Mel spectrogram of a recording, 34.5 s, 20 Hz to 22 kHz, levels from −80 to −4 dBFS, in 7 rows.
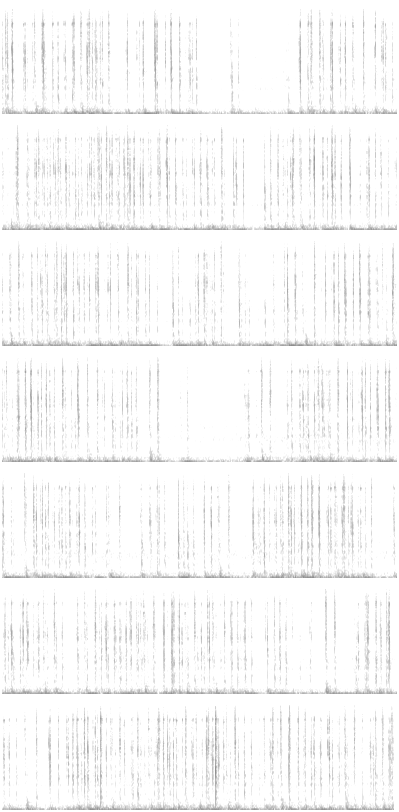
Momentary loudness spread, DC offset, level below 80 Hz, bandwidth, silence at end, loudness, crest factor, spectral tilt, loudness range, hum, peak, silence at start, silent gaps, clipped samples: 9 LU; under 0.1%; -56 dBFS; 17 kHz; 0 s; -52 LUFS; 36 dB; -1 dB/octave; 4 LU; none; -18 dBFS; 0 s; none; under 0.1%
